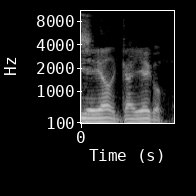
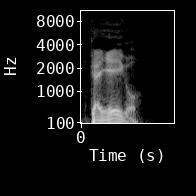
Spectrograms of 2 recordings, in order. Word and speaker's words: Gallego: Gallego. – Gallego. Okay, I'm just on CD, on disc number one with the Spanish thing, okay? Ruben Gallego.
